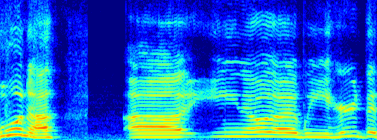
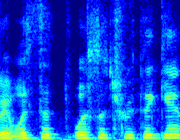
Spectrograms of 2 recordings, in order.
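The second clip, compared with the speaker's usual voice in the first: low, very quiet whispering; 5 semitones lower, 11 dB quieter than usual. Character whispering back to a companion who whispered first: whispering back. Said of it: "As I whisper back".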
